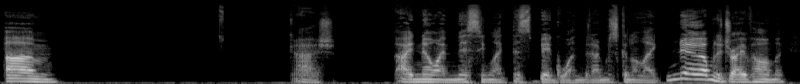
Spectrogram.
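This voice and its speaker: A man's voice: lowish voice, big pitch swings, unhurried, pauses often, a bit bright, dry recording, clean studio sound. A man speaking as an interview guest in casual, unscripted chat, effusive and emphatic, often thinking aloud.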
